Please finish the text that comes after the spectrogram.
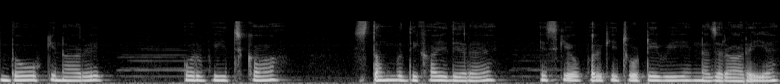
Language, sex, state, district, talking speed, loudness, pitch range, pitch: Hindi, male, Uttar Pradesh, Varanasi, 145 wpm, -17 LUFS, 170-195 Hz, 185 Hz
